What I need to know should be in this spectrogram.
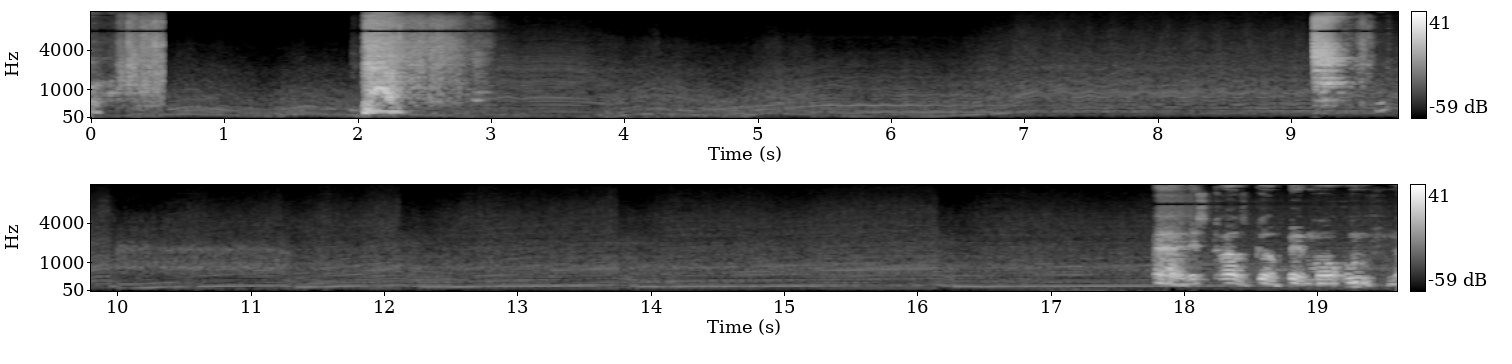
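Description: A racing car engine revs and drones, rising and falling in pitch.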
